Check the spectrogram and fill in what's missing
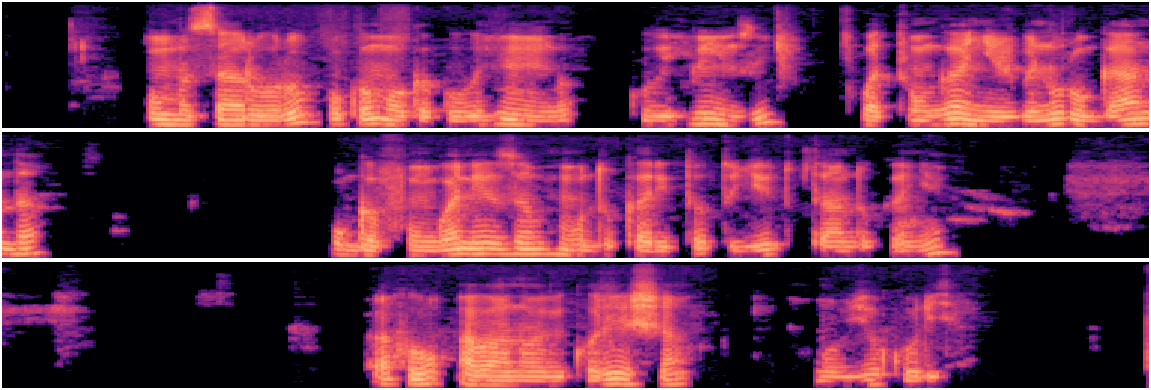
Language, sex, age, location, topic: Kinyarwanda, male, 25-35, Kigali, health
